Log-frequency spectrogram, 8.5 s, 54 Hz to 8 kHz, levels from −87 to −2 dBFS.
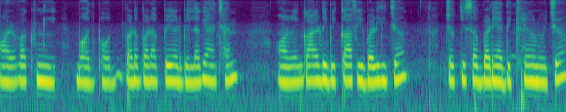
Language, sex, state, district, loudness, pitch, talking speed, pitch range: Garhwali, female, Uttarakhand, Tehri Garhwal, -15 LUFS, 215 Hz, 150 wpm, 210-220 Hz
